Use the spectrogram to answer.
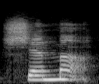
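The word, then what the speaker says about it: שמע: Okay, shema, and because the ayin is silent, doesn't say a word.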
